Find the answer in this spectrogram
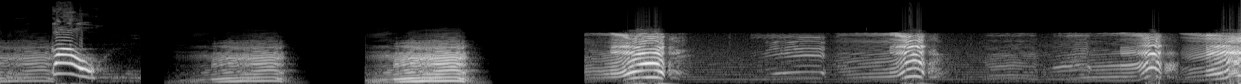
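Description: A cow gives a string of about six moos, some short and rising, others drawn out and wavering, with a faint steady hum behind the later calls.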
